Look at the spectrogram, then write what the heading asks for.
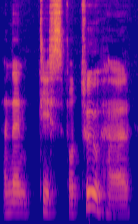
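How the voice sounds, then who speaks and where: Low-voiced man teaching patiently. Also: lively intonation, slow pace, warm tone. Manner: patient, prompting questions and repeating answers. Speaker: language teacher. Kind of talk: guided language lesson.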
